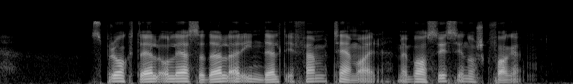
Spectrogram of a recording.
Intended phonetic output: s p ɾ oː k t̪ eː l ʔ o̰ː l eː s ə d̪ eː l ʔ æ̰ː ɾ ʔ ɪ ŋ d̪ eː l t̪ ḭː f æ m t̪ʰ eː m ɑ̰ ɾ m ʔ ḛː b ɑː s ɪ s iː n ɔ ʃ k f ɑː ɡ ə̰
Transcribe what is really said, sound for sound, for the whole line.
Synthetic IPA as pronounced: s p ɾ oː k d̪ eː l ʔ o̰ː l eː s ə d̪ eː l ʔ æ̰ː ɾ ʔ ɪ n d̪ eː l t̪ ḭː f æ m t̪ʰ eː m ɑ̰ ɾ m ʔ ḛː b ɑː s ɪ s iː n ɔ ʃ k f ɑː ɡ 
